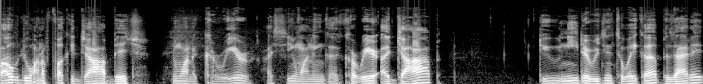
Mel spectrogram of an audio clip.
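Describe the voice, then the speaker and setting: A man's fairly low, relaxed voice at a fairly quick pace, fairly even intonation, dry and close with no echo, on a very clean recording with a silent background. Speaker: podcast host. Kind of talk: casual banter, profane comedy chat. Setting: podcast recording. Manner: relaxed, joking.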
